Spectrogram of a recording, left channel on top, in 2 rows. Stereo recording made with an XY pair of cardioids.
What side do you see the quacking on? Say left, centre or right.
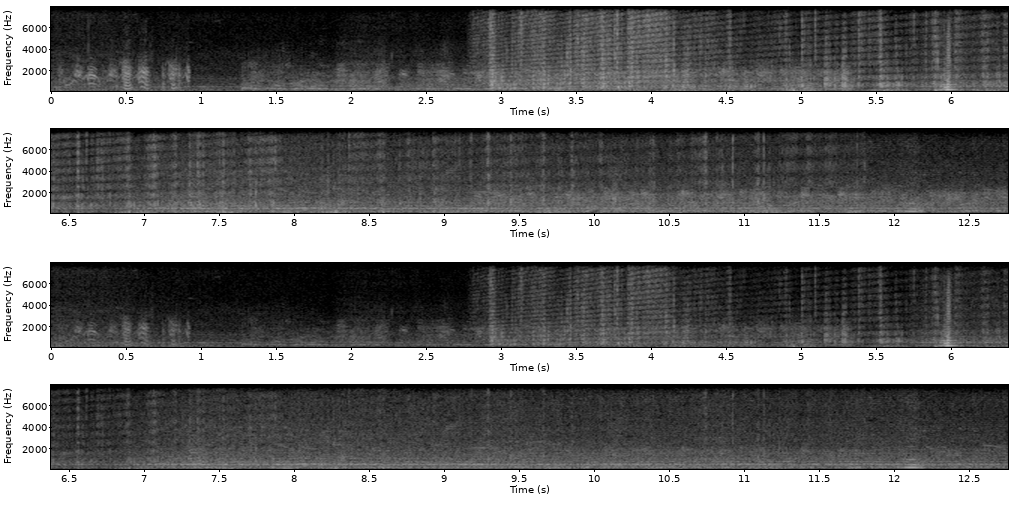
left.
